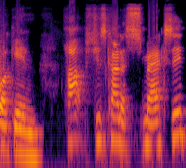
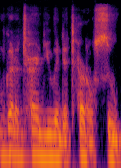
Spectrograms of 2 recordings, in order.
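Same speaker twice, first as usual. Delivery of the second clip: low, hushed, muttered bear voice; 5 semitones lower, 6 dB quieter than usual. Voicing a bear whose jaw clamps on a player's shell, the storyteller is muttering back. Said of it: "he mutters back".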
